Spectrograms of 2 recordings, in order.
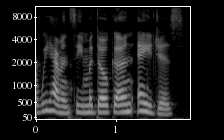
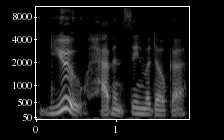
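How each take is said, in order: First: Said in the usual way. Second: You said slowly and leaned on, haven't seen Madoka plain; correcting her, weight on you; stress on you. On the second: Acted. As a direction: hit the word you, slow and pointed.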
